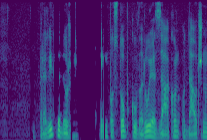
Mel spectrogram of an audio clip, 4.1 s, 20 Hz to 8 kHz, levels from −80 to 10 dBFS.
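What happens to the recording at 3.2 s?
At 3.2 s the speech carries on intact, with no dropout, click or distortion, only the normal trimming of the lowest bass and the upper limit near 8 kHz that come from the call's microphone processing.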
